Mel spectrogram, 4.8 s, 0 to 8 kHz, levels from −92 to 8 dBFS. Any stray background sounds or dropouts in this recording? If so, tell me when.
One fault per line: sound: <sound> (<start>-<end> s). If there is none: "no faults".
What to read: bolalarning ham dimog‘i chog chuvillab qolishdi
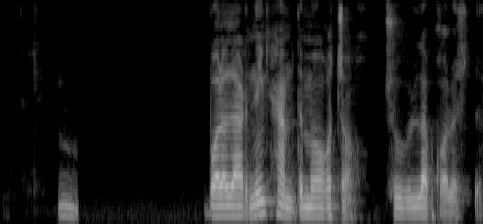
no faults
